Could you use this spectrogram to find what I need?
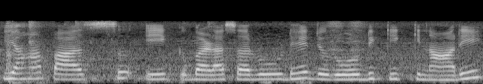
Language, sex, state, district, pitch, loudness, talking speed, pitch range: Hindi, female, Madhya Pradesh, Umaria, 240 Hz, -13 LUFS, 135 wpm, 230-265 Hz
